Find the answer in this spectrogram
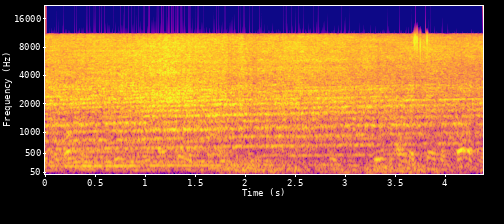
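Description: Sydney Trains Waratah double-deck electric train pulling out of the platform: steady humming tones from its traction equipment over wheel and rail noise, the hum dying away about halfway through as the last cars clear.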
